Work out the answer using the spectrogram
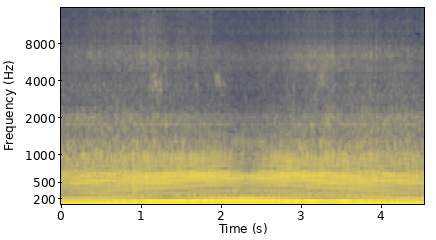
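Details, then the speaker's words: Stereo Integrity BM-11 shallow-mount subwoofer outside any enclosure after 10 minutes of break-in, playing a sweep: the deep tone slides down and back up with breathy puffing at the low end, port chuffing from the rear vent. "yes there is some chaffing if I if I put my hand there it's even worse so yes there is chuffing"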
